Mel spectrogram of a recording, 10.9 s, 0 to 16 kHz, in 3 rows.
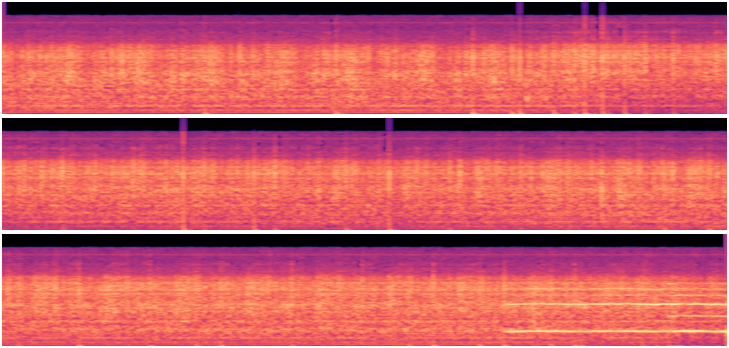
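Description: Edison Blue Amberol cylinder playing its lead-in on an Amberola 30 phonograph: steady surface crackle and hiss with fine ticks and a faint low hum. Near the end the recording's orchestra comes in with sustained notes.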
